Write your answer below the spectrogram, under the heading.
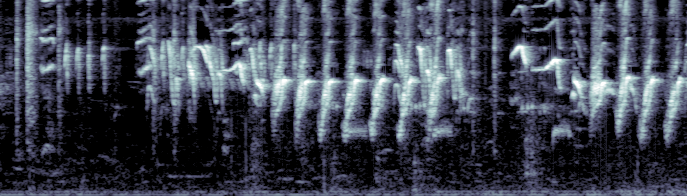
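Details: White-rumped shama in a peaceful aviary sanctuary calling to its flock: a rapid, rich run of whistled and chattering notes sweeping high and low, repeated several times a second, with a brief quieter pause midway and another bird's high thin notes.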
